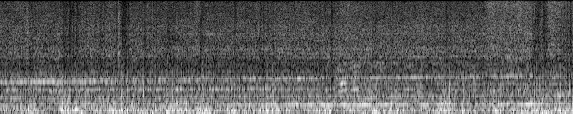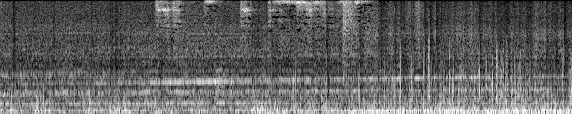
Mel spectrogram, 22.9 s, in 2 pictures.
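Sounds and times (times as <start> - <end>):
train rumble with low hum: 0.0 - 22.9
wind buffeting microphone: 0.0 - 22.9
high-pitched wheel squeal: 14.6 - 20.0.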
